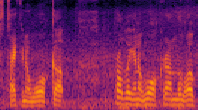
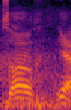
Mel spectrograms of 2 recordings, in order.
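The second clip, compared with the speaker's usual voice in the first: usual speaking voice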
